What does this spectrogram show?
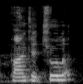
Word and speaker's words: Ponchatoula: Pontachula, right? That's how you pronounce.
